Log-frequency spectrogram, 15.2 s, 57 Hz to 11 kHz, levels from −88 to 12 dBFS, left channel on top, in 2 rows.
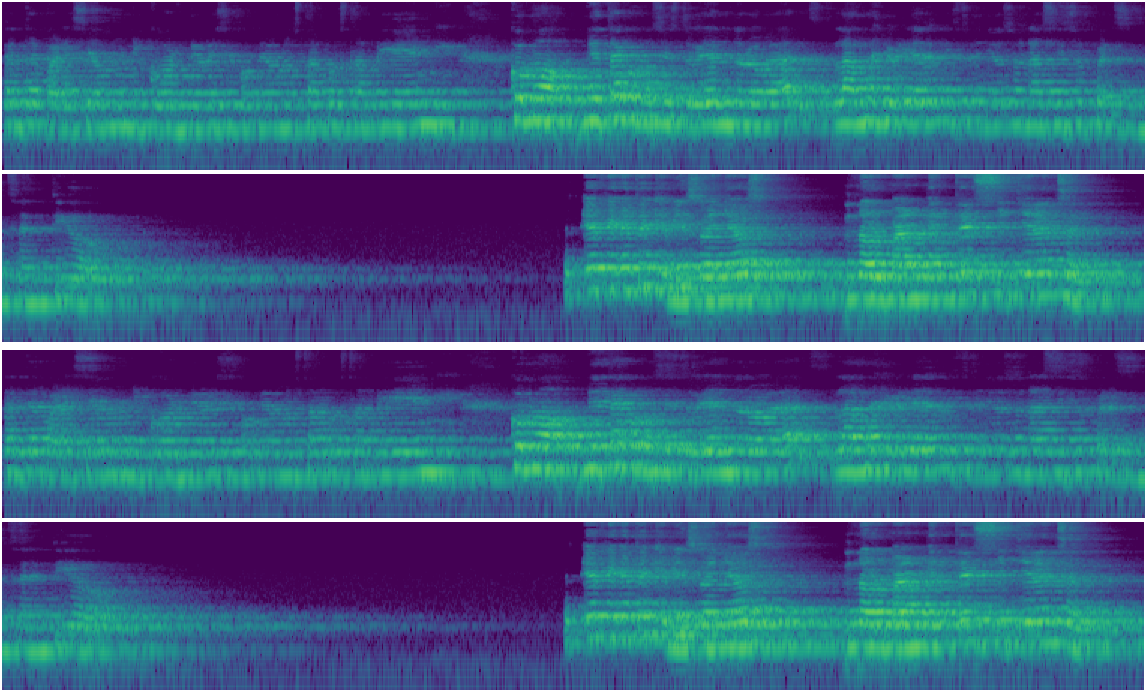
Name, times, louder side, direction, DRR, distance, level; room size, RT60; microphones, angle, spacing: voice 1, 0.0-8.3, left 1 dB, 35° left, -6 dB, 1.9 m, -23 dB
voice 2, 11.5-12.7 12.9-14.8, left 1 dB, 5° left, -3 dB, 2.8 m, -18 dB
17.5 x 13.0 x 2.7 m, 2.8 s
head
